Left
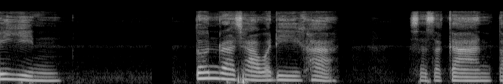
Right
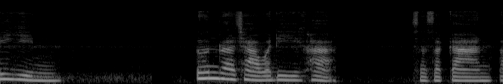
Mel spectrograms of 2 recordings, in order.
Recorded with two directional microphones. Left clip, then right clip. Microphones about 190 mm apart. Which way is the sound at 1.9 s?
50° left (ahead or behind).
